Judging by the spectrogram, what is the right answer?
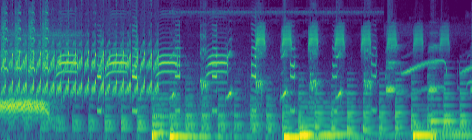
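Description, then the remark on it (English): A musical piece by an artist built from car alarm sounds: layered electronic warbles, chirps and rising sweeps repeat in quick rhythmic patterns over a steady low droning tone, loud and busy throughout, with no talking. “That was artist … and her car alarms.”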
